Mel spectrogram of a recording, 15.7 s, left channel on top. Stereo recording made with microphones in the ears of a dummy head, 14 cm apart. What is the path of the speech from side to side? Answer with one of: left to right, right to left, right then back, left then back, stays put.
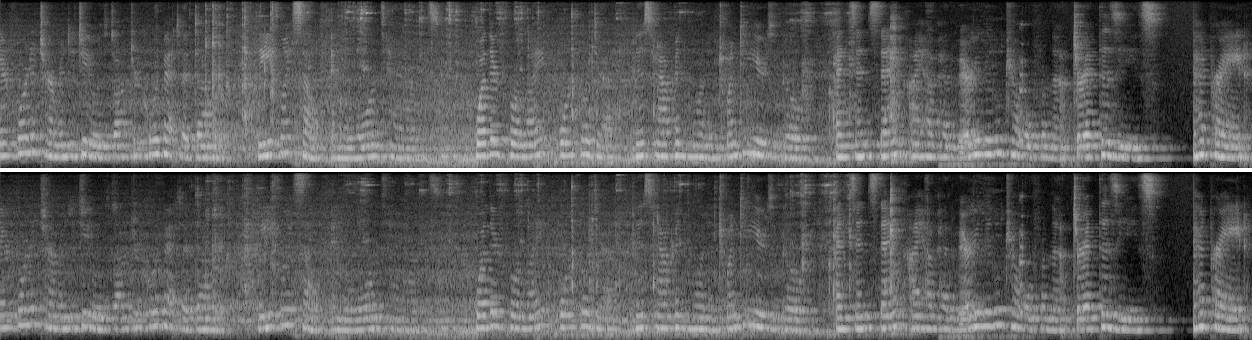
left to right.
